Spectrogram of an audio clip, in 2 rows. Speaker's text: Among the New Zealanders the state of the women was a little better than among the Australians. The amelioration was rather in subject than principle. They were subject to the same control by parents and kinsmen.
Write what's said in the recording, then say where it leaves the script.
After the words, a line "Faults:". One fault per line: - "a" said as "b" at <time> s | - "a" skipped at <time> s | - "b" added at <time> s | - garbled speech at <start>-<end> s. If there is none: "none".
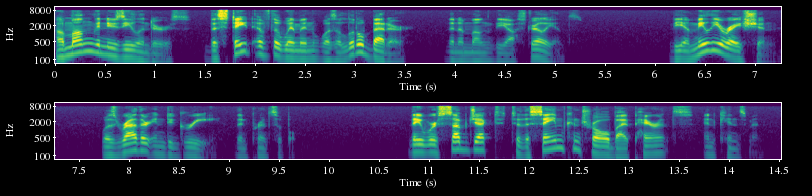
Among the New Zealanders the state of the women was a little better than among the Australians. The amelioration was rather in degree than principle. They were subject to the same control by parents and kinsmen.
Faults:
- "subject" said as "degree" at 8.4 s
